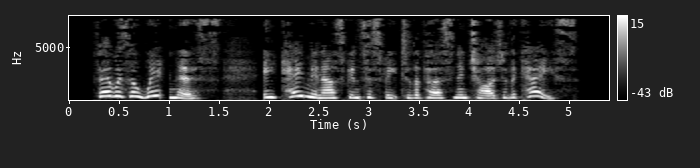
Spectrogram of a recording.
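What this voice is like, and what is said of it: East London accent. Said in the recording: “her East London accent adding colour to her words”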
